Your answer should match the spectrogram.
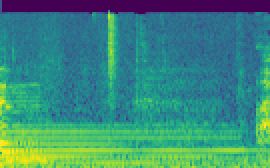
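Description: A guitar chord, struck just before, ringing on quietly and slowly fading away.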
